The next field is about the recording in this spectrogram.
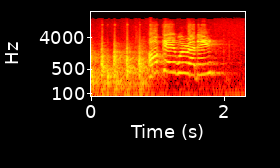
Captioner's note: knocking at door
